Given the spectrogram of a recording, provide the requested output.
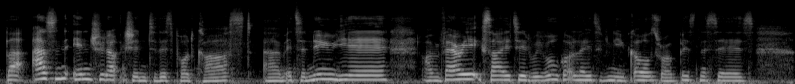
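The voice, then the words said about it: Sore-throated, rough voice. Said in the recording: “I've got a sore throat, so apologies for my voice today.”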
